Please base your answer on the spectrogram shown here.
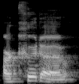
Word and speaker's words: Arkouda: Arkouda, which is the Greek word for bear, it's spelled Arkouda, is an open source framework for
